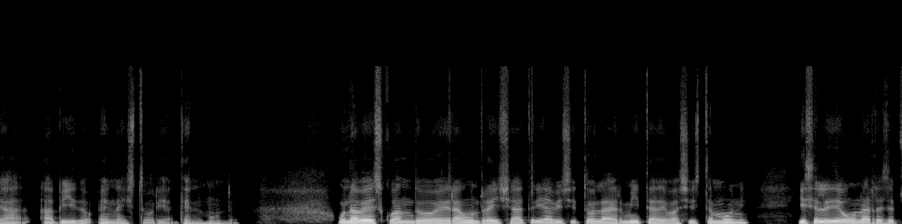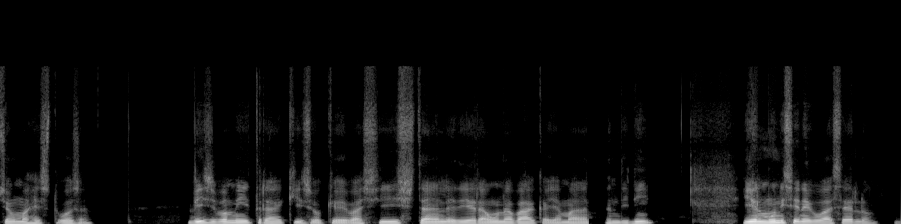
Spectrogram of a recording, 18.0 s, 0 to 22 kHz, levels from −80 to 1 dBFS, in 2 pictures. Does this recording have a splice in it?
yes; 1 cut; at 14.9 s

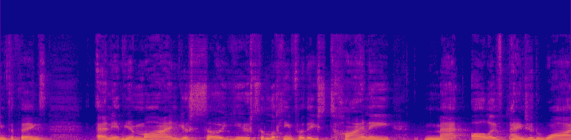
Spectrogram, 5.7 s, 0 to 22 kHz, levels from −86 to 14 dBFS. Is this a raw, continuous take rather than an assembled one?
no; 1 cut; at 4.2 s

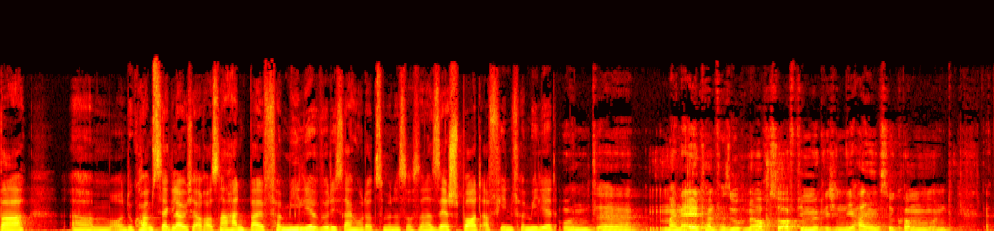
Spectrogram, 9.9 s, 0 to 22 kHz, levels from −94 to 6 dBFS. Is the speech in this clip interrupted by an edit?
yes; 1 cut; at 5.5 s

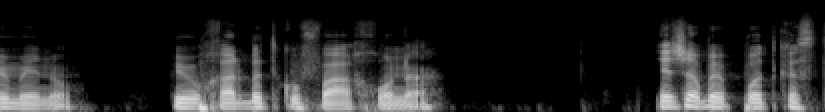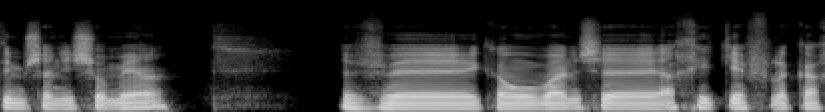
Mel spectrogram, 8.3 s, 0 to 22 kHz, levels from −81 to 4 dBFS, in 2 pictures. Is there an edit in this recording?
no; 0 cuts

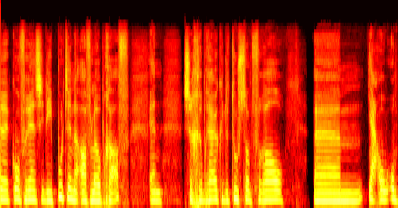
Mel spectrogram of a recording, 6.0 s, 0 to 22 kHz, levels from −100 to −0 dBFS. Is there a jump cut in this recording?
yes; 1 cut; at 2.2 s

